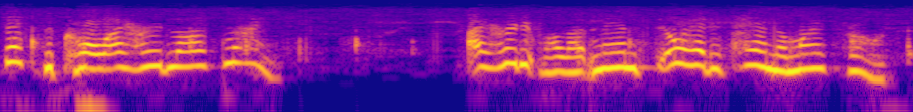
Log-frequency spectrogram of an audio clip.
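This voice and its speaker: A woman playing an expressive, chatty society companion in a 1930s radio drama. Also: very high voice, fairly quick. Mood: anxious. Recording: muffled, noisy 1930s radio recording.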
